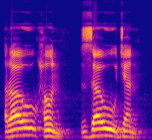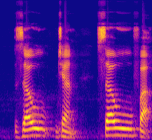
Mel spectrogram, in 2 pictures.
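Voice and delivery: slow careful recitation, तऊ said short, not stretched; short vowel recitation. Shown as a demonstration. Teacher reciting slowly for the students, keeping the vowel short. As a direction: chant each letter combination slowly with a short ending. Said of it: "ये सब word ऐसे है".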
